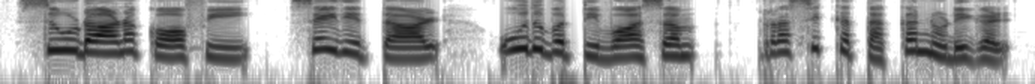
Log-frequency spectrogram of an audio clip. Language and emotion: Tamil, happy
